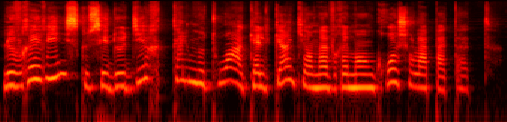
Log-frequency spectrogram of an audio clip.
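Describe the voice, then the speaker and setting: Woman, conflict coach, slow deliberate delivery, rhetorical questions, fairly high voice. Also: expressive, dark tone. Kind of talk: educational talk to camera.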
